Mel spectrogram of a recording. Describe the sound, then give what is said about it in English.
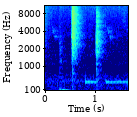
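A phone call being placed: a soft handling thump and a couple of clicks, then a steady electronic ringing tone that repeats in long beeps, fairly quiet and without any voices. “We'll just call somebody else.”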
